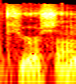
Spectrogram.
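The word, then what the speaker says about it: Curaçao: I don't know if it's really related to the none of us are saying it right. – Liquor, but Curacao, the Beach Boys, how it's pronounced.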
